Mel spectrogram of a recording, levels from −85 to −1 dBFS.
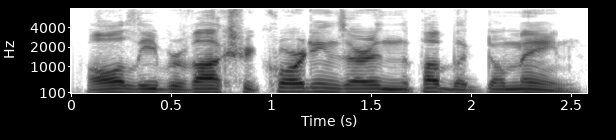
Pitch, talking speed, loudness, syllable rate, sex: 110 Hz, 185 wpm, -16 LUFS, 6.3 syllables/s, male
